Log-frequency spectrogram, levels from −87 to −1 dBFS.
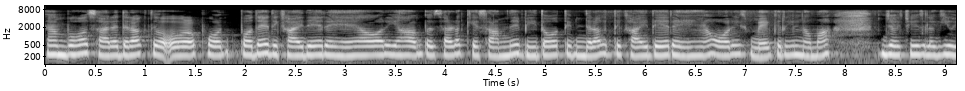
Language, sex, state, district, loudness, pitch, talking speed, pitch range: Hindi, female, Delhi, New Delhi, -14 LUFS, 230 Hz, 205 wpm, 220-240 Hz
